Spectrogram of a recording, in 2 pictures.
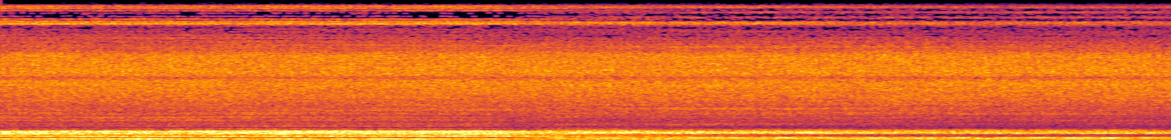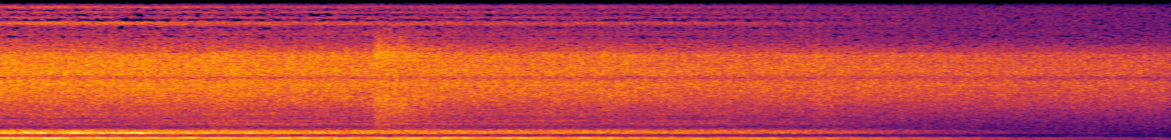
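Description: A dance band plays slow, muffled old music that slowly fades.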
